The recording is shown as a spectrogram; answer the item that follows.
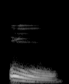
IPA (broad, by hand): ɔ:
